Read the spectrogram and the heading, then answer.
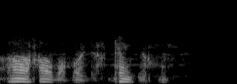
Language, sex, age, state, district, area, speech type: Assamese, male, 60+, Assam, Tinsukia, rural, conversation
